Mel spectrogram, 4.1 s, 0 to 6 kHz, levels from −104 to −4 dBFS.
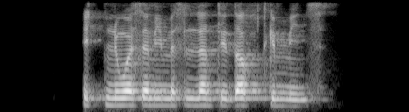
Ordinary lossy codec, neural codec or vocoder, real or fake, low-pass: Opus, 64 kbps; autoencoder, 48 kHz, 128 numbers a frame, DAC-VAE, trained on Japanese speech; fake; 5.4 kHz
